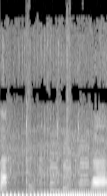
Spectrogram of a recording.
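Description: A motorcycle engine running close by as it rides past at low speed, its exhaust pulsing rapidly.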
